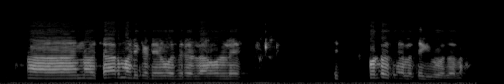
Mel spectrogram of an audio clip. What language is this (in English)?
Kannada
